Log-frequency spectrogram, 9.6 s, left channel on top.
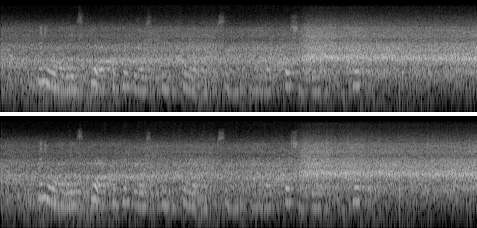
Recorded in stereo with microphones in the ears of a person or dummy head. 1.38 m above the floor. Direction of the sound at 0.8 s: Centre (ahead or behind).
